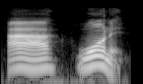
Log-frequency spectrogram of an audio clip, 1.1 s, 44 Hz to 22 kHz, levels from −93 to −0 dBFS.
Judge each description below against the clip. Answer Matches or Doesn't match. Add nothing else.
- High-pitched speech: Doesn't match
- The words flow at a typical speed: Matches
